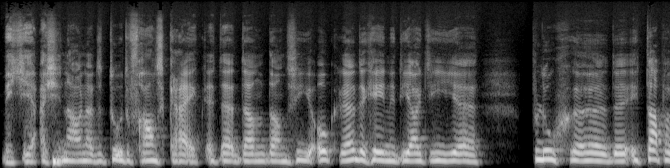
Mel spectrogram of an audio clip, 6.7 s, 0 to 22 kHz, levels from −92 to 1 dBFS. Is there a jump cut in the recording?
no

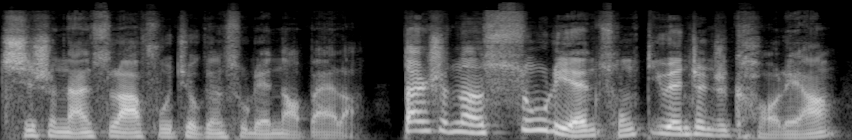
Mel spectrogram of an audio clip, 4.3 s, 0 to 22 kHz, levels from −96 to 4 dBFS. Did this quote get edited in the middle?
yes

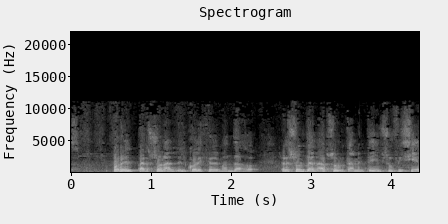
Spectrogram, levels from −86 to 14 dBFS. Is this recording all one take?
yes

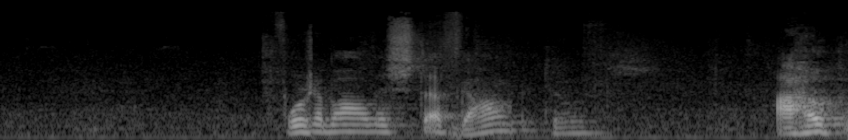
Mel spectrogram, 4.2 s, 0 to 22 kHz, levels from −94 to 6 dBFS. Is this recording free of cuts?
no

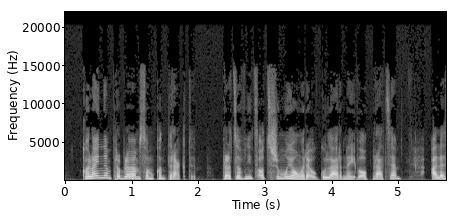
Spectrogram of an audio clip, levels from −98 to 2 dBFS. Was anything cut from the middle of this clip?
yes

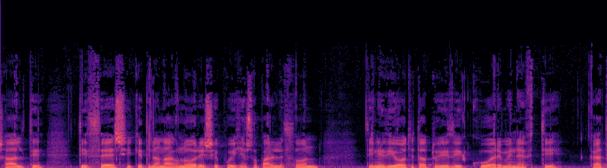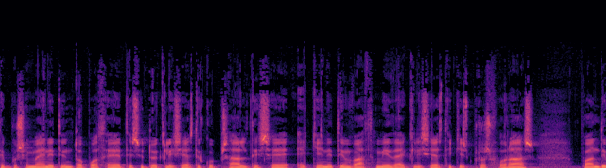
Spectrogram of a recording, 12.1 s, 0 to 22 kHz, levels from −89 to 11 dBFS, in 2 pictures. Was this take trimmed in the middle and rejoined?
no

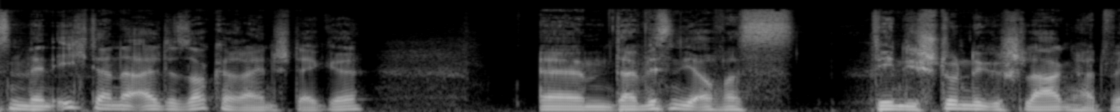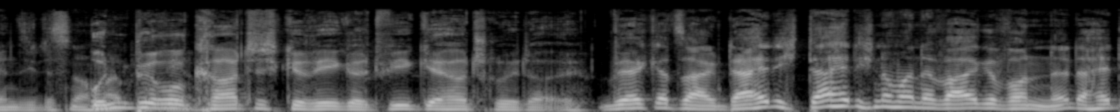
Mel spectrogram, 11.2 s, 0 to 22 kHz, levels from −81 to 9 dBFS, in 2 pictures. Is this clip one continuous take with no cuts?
yes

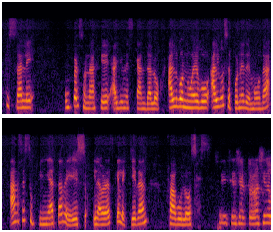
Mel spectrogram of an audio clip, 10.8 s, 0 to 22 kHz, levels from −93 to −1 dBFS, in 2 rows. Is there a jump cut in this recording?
yes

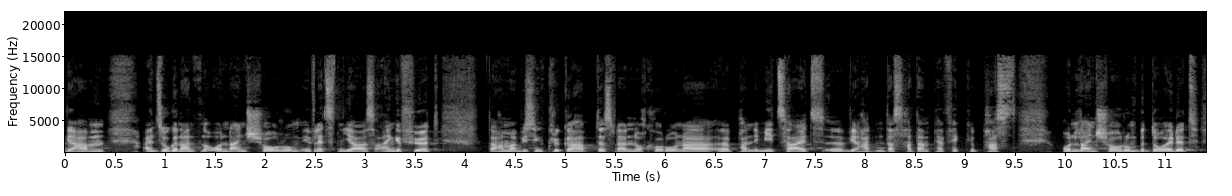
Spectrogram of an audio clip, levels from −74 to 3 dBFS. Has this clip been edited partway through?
yes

